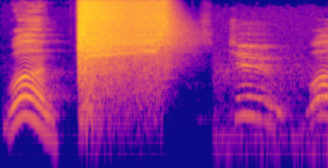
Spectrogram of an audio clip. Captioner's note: blasting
